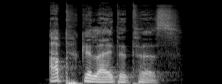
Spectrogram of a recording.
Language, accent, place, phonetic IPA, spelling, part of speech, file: German, Germany, Berlin, [ˈapɡəˌlaɪ̯tətəs], abgeleitetes, adjective, De-abgeleitetes.ogg
- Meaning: strong/mixed nominative/accusative neuter singular of abgeleitet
